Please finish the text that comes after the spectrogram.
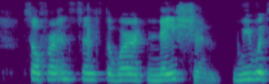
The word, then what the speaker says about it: Nation: So for instance, the word nation, we would say the word nation and it's pronounced in German Nation. So it's a Tsion, Nation.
